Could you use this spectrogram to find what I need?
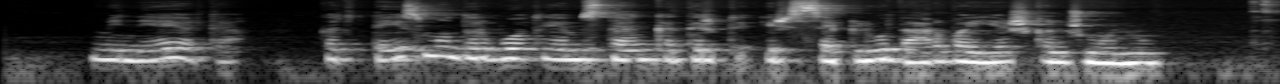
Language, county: Lithuanian, Alytus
